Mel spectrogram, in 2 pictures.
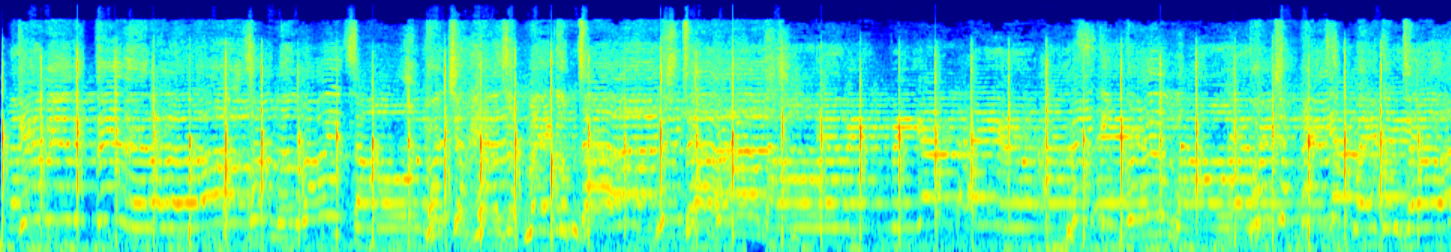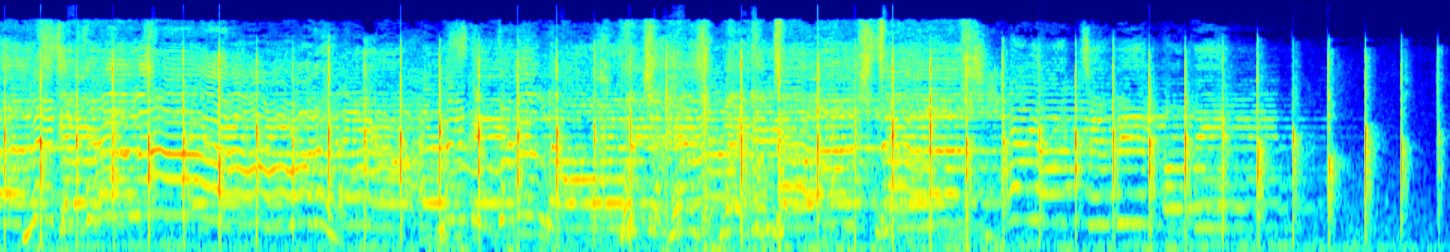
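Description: hand clapping

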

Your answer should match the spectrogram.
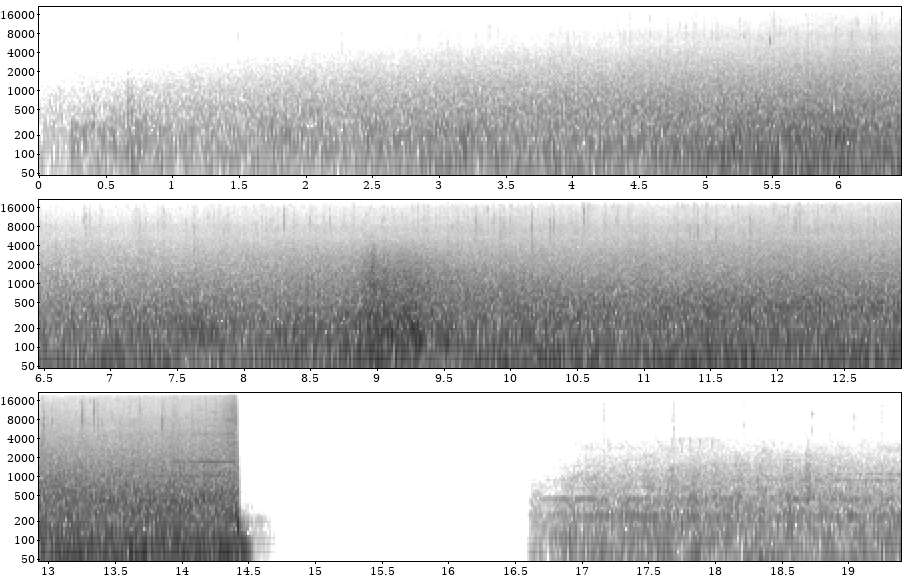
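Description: thunderstorm with heavy rain

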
